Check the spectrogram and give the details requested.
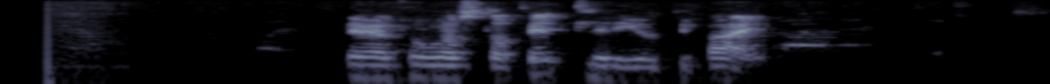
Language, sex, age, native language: Icelandic, male, 30-39, Icelandic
